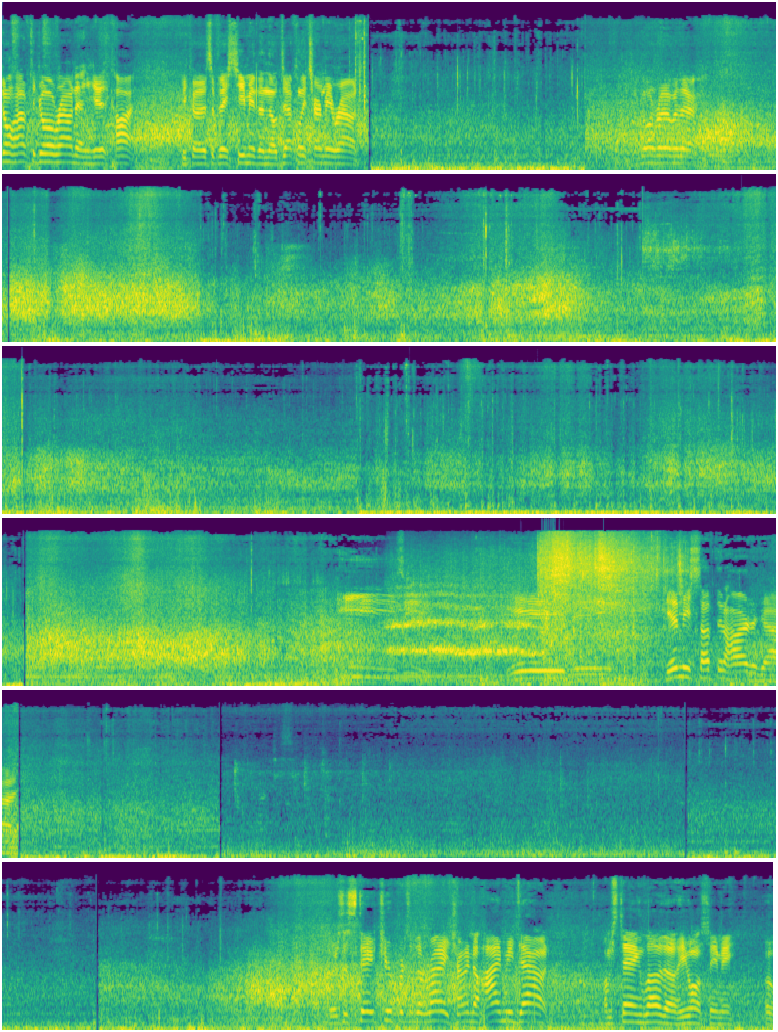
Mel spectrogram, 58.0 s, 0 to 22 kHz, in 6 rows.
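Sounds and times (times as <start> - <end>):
traffic passing: 0.0 - 58.0
wind rumbling on microphone: 0.0 - 58.0.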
